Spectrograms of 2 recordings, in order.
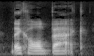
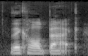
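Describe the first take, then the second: No difference in how they are said.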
